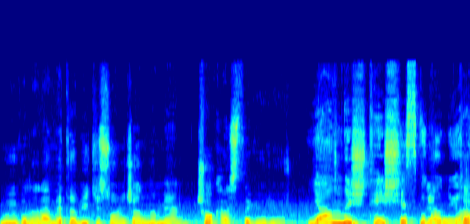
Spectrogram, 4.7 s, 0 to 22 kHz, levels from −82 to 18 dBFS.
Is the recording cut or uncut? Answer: uncut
